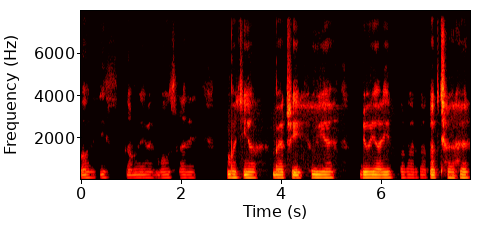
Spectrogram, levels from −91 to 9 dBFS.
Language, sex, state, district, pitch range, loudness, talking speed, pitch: Hindi, male, Uttar Pradesh, Etah, 130-135 Hz, -31 LUFS, 130 wpm, 135 Hz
